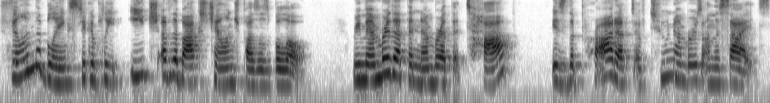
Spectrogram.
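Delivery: normal talking voice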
